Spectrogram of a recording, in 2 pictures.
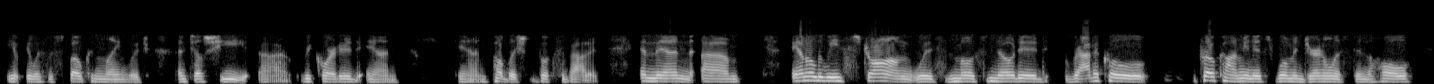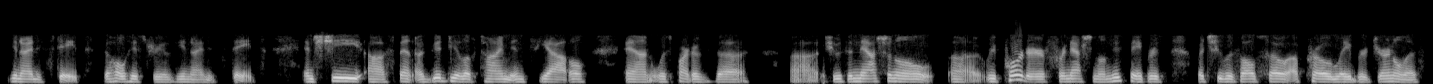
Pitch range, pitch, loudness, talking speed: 125-140 Hz, 130 Hz, -19 LUFS, 155 wpm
